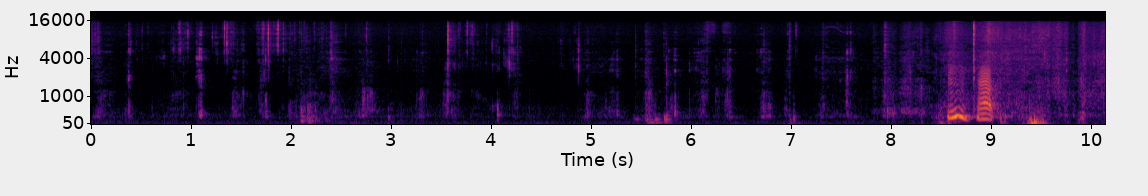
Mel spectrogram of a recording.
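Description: Close-miked eating: a mouthful of fresh salad greens and grilled pork crunched and chewed, with small wet crackles and clicks, followed by a short voiced sound near the end.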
